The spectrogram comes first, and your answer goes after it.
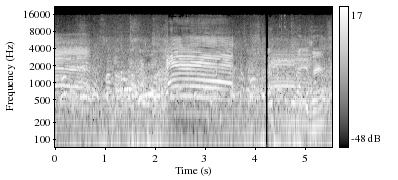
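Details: At a sheep and goat market in Cansanção, Brazil, sheep, including a lot of young females, give long, wavering, nasal bleats, one held over a second, while a man talks steadily over the busy market background.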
